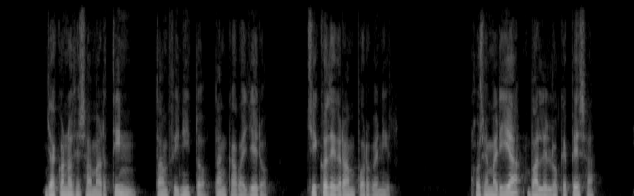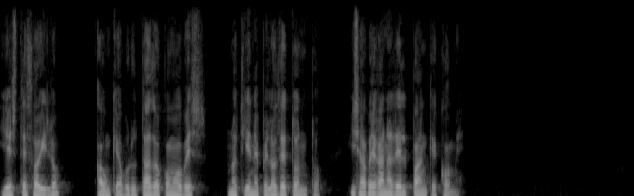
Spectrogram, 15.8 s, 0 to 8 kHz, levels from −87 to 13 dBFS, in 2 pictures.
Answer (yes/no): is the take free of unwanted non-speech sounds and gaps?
yes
